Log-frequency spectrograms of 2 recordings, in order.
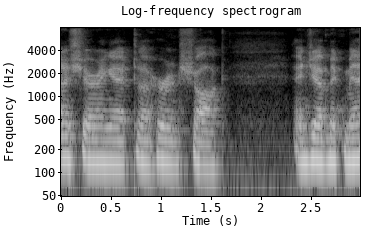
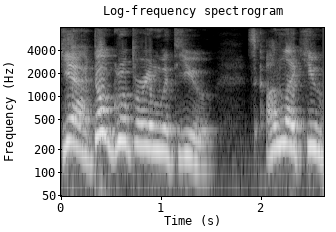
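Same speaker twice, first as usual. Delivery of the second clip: raised, louder mock objection; indignant retort; 5 semitones higher, 6 dB louder than usual. Defending Millie against Yor's comparison, indignant. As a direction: push back hotly on a friend's behalf.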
